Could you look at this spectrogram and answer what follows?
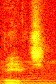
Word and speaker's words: beach: E não beach. Beach. Se você pronunciar beach, vai ser um pouco pejorativo.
